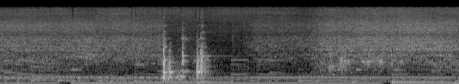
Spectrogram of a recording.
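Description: Chopped tomatoes sizzling in hot oil in a frying pan, a steady hiss. About a second and a half in there are three quick, sharp knocks against the pan.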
